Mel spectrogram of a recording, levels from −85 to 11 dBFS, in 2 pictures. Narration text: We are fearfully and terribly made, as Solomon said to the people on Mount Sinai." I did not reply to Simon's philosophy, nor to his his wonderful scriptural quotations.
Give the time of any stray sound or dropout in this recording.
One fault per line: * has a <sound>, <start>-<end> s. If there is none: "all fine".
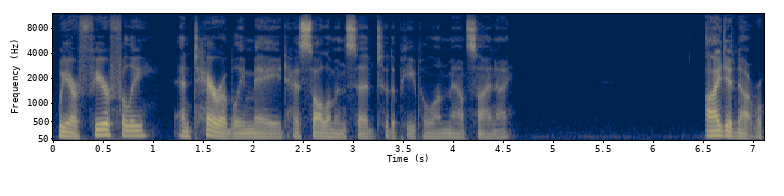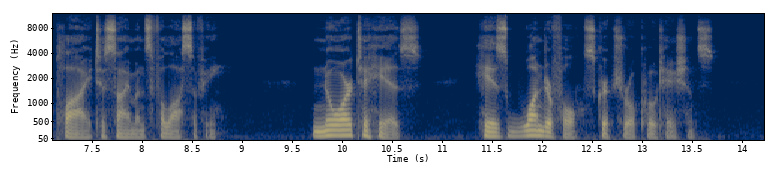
all fine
